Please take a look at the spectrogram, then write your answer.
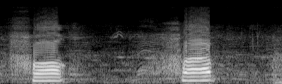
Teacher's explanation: ऊपर के दांतों के किनारे और निचले होंठ के तर हिस्सा से अदा होता है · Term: हरूफ शफविया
